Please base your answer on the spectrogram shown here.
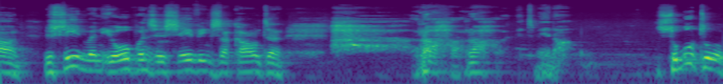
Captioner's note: sighs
